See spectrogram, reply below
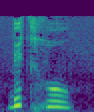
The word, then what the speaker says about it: Bhikkhu: Tỳ Khưu là tiếng Ấn Độ, nguyên âm đọc là Bhikkhu,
